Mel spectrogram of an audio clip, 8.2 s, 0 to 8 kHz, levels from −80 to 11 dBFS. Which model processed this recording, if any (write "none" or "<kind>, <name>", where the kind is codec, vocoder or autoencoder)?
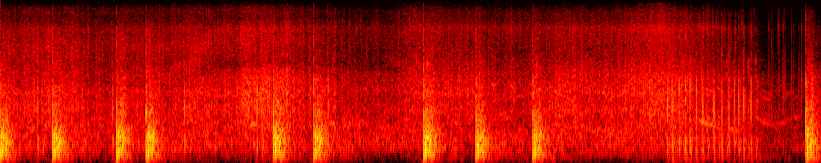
none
